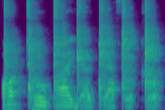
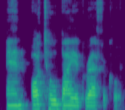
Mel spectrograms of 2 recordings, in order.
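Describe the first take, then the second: First: Autobiographical drawn out slowly beat by beat; slow syllable clapping. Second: Said in the usual way. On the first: Shown as a demonstration. Teacher claps out autobiographical slowly for students. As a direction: break autobiographical into slow, separate beats. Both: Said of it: "clapping syllables demo".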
